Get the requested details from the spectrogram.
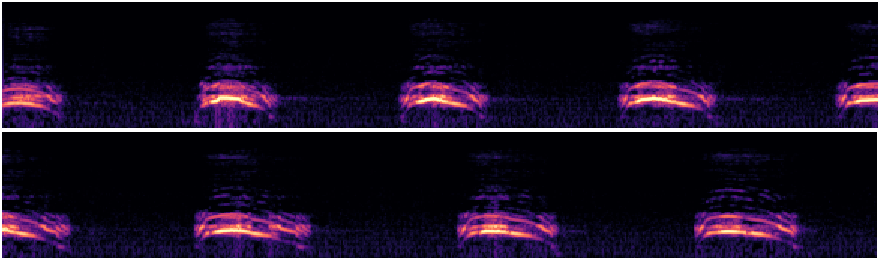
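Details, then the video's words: Repeated lynx screams, eight wailing calls in about twelve seconds, each rising then falling in a smooth arch, spaced fairly evenly with quiet gaps and no other sounds. "Lynx sounds, lynx scream"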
